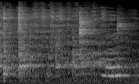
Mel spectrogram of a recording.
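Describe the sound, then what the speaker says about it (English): Homemade mayonnaise being whisked and stirred in a bowl, with a steady clinking and scraping of the utensil against the bowl and a few sharper taps, close and moderately loud. "Just want to get that really stirred together."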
